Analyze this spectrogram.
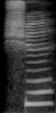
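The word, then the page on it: xue: tone 1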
